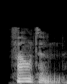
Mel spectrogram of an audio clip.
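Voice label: "fountain", American English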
